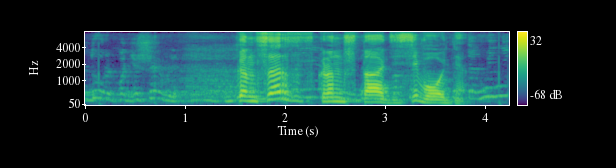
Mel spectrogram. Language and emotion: Russian, neutral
